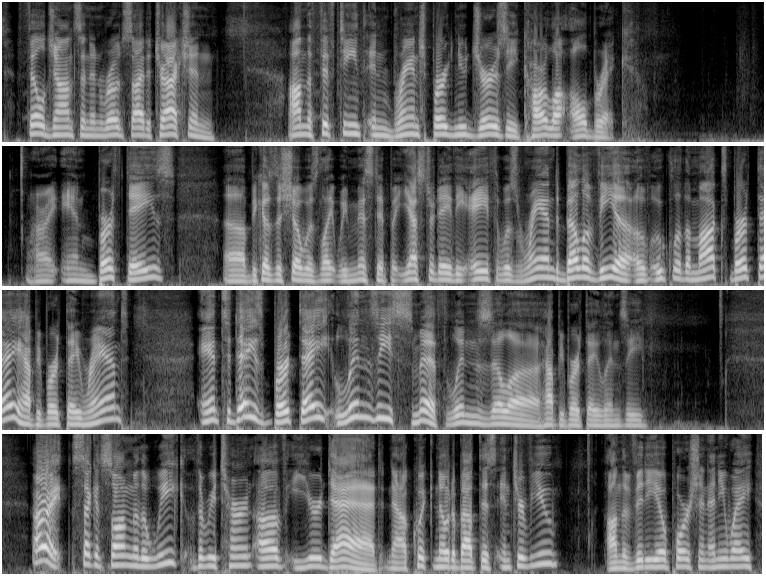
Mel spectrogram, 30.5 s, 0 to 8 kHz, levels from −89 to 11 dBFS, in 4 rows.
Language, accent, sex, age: English, American, male, 40-59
